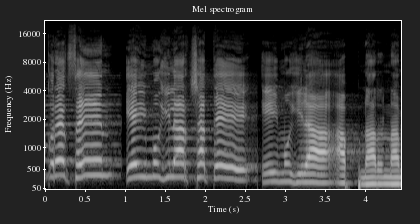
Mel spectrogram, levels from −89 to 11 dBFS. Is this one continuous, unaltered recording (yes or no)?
no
